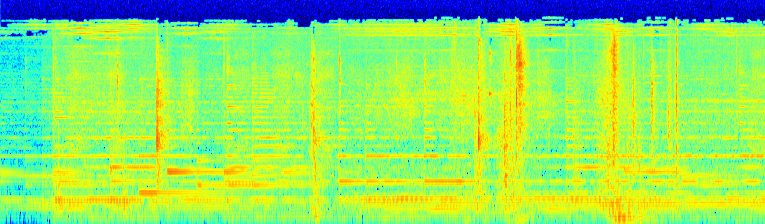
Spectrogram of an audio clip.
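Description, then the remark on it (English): A locked back door handle of a house is tried from the porch, giving several sharp clunks and rattles spaced irregularly over a steady, sustained musical drone. Nobody speaks. “She tries the door's handle. It's locked.”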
